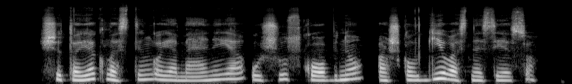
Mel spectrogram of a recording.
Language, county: Lithuanian, Šiauliai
